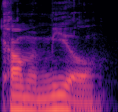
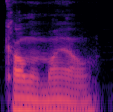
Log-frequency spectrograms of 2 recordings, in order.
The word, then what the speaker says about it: chamomile: Common meal. We always say mile. Common mile. Because that's how it's written.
